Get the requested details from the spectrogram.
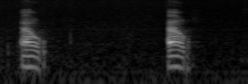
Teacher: That's an English ra now, where the tip of the tongue is far away from the gum.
